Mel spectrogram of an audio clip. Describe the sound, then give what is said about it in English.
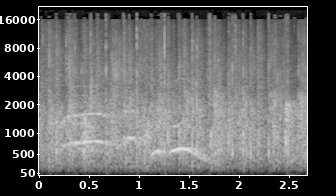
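Sustained audience applause for the players at the end of a live show, a dense steady wash of clapping at full strength throughout, with a faint whistle or cheer rising and falling above the noise. “Let's give a huge round of applause for our players.”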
